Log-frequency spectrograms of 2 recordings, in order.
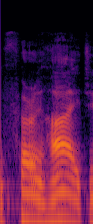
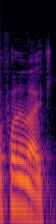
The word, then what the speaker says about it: Fahrenheit: escala fahrenheit pra ele sair se pronunciam fé right nós vamos pronunciar aqui do modo aportuguesado nós vamos falar de fahrenheit mesmo é escolinha farinati também tem dois pontos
